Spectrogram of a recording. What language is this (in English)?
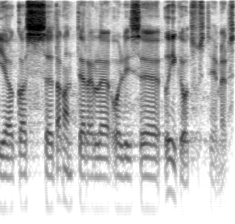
Estonian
